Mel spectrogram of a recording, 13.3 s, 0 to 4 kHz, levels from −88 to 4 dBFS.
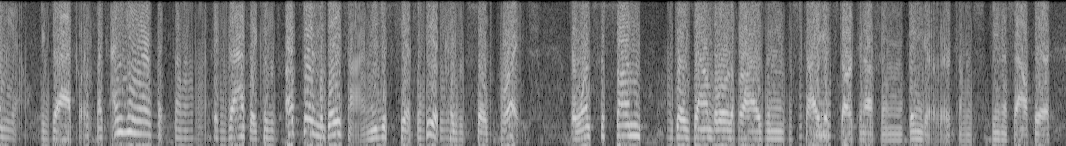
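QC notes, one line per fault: throughout, mu-law and A-law mixed up: speech coded as G.711 mu-law is decoded as A-law, so every 8-bit code lands on the wrong level. Levels are scrambled and the quietest samples rise well above silence, giving harsh, distorted speech and noise-filled pauses.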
